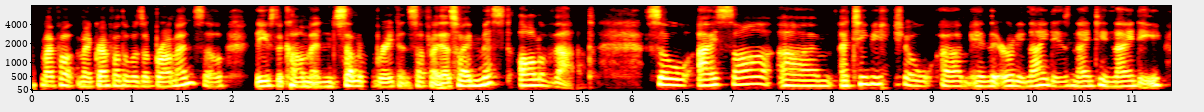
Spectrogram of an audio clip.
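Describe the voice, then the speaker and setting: A woman's voice: on the low side, moderate pace, low-quality recording. A woman who grew up in Jamaica, chatting casually on a video call and telling a personal story with frequent fillers. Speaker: participant asking a question. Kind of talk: casual online meeting chat.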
